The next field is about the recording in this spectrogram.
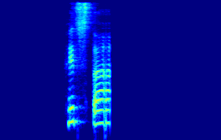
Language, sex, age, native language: Icelandic, male, 9, Icelandic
